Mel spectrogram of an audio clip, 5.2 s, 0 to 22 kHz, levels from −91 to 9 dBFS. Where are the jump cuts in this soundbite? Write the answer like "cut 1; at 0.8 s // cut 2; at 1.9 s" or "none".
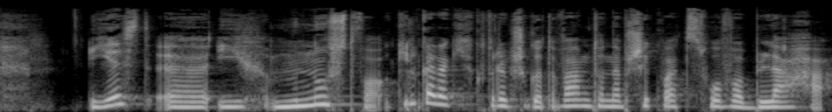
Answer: none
